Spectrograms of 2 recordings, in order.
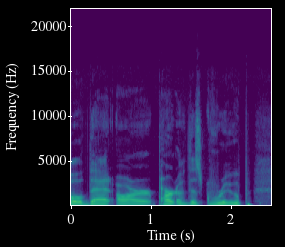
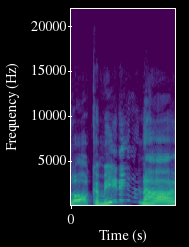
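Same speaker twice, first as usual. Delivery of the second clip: higher, louder teasing reply; playful mock-impressed pirate; pirate host; 11 semitones higher, 5 dB louder than usual. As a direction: imitate an impressed stage host. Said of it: "And he goes".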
